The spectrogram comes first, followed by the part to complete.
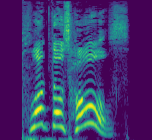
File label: alert antlions, female; episodic; episode 1; Source engine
